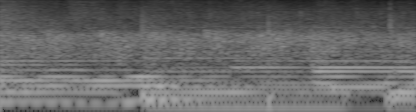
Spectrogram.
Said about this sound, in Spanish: Y ahora me gustaría saber hoy cuántos nos acompañan por primera vez. Levanta tu mano si es tu primera vez acá. Muévela así. Amén. Vamos a darles un fuerte aplauso a todos ellos.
